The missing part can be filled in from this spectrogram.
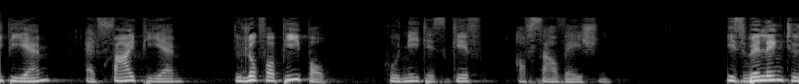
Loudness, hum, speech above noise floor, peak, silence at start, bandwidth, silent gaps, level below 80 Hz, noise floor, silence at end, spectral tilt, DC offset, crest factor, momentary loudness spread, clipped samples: -23 LUFS; none; 47 dB; -2 dBFS; 0 s; 9.6 kHz; none; -50 dBFS; -69 dBFS; 0 s; -5 dB/octave; under 0.1%; 22 dB; 15 LU; under 0.1%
